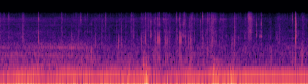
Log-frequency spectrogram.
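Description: Hand-held phone being carried while walking: scattered soft clicks and taps of handling and footsteps over a steady low hum, busiest in the middle seconds.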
